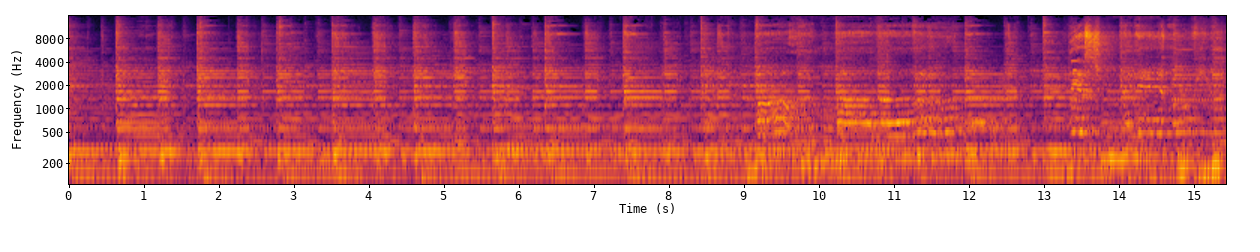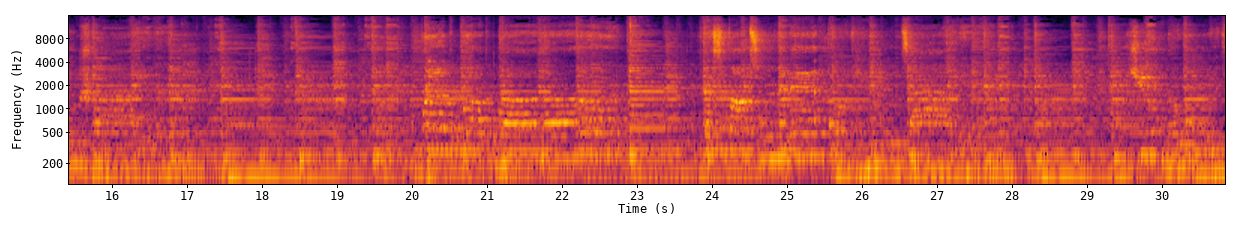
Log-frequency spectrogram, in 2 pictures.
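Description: Two acoustic guitars playing a live song intro together, strummed and picked chords. A man's singing voice joins about nine seconds in and carries on over the guitars.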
